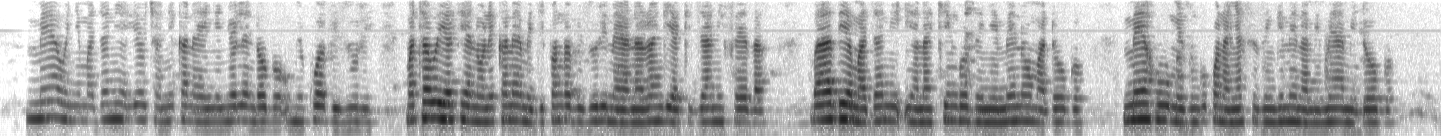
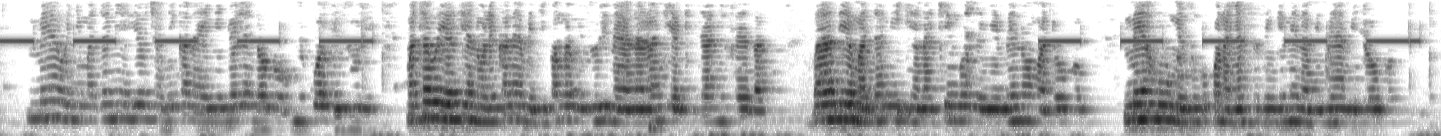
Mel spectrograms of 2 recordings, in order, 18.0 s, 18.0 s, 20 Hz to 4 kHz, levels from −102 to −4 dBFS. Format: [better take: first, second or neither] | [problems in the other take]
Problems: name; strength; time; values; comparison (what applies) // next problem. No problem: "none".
first | noise reduction (classical method WPE with log-MMSE)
